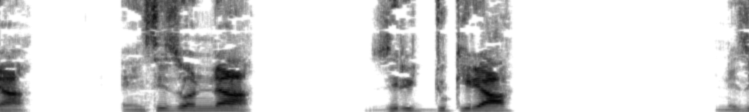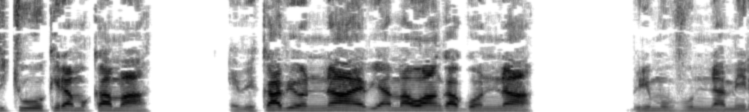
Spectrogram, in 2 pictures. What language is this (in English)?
Ganda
